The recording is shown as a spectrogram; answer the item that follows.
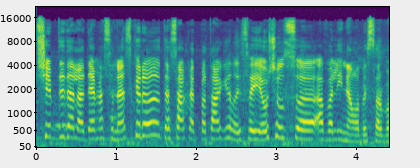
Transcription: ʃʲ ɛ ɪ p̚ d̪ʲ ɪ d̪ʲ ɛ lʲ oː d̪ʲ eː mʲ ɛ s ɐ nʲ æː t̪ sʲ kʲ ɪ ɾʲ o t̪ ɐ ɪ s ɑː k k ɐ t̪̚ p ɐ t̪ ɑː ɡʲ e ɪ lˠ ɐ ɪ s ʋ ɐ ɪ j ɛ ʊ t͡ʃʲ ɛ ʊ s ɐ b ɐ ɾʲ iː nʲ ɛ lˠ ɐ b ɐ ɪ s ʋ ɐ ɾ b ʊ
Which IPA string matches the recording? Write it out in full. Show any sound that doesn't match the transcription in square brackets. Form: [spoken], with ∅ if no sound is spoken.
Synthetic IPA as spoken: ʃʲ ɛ ɪ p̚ d̪ʲ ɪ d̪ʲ ɛ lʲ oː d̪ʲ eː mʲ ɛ s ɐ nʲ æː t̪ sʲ kʲ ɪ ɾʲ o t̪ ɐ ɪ s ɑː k k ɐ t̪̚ p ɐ t̪ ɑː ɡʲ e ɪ lˠ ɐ ɪ s ʋ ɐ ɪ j ɛ ʊ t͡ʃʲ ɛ ʊ s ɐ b ɐ [lʲ] iː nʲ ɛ lˠ ɐ b ɐ ɪ s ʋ ɐ ɾ b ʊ

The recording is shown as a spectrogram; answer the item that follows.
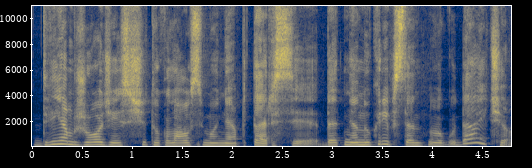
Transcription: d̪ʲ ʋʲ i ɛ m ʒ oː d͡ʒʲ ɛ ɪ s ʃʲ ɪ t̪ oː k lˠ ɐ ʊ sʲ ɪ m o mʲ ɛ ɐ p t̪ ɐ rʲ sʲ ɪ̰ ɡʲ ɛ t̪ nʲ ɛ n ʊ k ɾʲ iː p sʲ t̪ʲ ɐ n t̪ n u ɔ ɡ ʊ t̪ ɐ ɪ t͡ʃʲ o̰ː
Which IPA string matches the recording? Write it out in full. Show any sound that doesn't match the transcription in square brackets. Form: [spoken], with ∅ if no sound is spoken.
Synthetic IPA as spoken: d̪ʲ ʋʲ i ɛ m ʒ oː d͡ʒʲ ɛ ɪ s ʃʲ ɪ t̪ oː k lˠ ɐ ʊ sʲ ɪ m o [nʲ] ɛ ɐ p t̪ ɐ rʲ sʲ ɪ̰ [bʲ] ɛ t̪ nʲ ɛ n ʊ k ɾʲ iː p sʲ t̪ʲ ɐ n t̪ n u ɔ ɡ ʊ [d̪] ɐ ɪ t͡ʃʲ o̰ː

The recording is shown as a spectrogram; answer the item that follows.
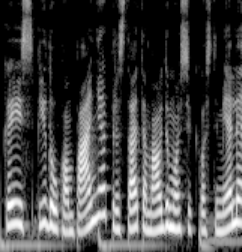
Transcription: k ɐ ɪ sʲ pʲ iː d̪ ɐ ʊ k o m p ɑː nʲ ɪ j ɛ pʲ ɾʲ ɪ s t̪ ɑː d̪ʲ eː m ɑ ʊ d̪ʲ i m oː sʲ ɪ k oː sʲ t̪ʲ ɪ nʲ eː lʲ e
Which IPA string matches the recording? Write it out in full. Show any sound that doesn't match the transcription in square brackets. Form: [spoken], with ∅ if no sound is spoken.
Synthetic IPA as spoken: k ɐ ɪ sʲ pʲ iː d̪ ɐ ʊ k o m p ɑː nʲ ɪ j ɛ pʲ ɾʲ ɪ s t̪ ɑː [t̪ʲ] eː m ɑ ʊ d̪ʲ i m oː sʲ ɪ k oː sʲ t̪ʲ ɪ [mʲ] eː lʲ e

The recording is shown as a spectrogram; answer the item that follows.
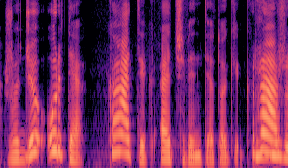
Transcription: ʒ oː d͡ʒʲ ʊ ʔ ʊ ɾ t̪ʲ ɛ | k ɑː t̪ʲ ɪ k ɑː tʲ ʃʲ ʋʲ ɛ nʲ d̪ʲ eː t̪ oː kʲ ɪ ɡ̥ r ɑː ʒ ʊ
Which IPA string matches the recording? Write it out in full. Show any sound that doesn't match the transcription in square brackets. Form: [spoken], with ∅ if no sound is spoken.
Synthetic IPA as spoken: ʒ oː d͡ʒʲ ʊ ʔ ʊ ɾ t̪ʲ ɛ | k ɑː t̪ʲ ɪ k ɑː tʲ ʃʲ ʋʲ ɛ nʲ [t̪ʲ] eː t̪ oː kʲ ɪ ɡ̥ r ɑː ʒ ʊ

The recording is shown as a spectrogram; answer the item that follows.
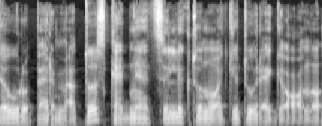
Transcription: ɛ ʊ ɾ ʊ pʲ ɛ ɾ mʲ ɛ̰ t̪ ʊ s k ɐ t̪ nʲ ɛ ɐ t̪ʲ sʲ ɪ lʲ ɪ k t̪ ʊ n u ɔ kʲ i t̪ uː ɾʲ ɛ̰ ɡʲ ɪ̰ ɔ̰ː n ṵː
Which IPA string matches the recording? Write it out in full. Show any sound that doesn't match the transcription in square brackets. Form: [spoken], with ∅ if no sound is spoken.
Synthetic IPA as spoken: ɛ ʊ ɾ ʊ pʲ ɛ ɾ mʲ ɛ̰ t̪ ʊ s k ɐ t̪ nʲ ɛ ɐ t̪ʲ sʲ ɪ lʲ ɪ k t̪ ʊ n u ɔ kʲ [ɪ] t̪ uː ɾʲ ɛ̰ ɡʲ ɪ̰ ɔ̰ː n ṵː

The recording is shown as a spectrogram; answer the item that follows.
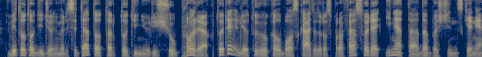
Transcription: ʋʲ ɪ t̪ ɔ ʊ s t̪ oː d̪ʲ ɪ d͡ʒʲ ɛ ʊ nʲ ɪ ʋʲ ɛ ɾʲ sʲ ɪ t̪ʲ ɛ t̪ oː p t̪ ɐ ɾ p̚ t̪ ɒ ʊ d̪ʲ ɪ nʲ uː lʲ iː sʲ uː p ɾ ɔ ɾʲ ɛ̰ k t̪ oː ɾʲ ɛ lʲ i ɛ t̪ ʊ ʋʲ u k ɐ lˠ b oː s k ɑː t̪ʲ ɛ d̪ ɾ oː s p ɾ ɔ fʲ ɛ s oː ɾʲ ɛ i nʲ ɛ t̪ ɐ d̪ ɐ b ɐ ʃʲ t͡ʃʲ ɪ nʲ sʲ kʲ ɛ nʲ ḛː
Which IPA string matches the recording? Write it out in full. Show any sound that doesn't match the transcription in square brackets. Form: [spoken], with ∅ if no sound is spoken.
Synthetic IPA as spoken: ʋʲ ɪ t̪ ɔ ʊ [∅] t̪ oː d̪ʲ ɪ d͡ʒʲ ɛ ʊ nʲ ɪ ʋʲ ɛ ɾʲ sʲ ɪ t̪ʲ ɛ t̪ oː p t̪ ɐ ɾ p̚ t̪ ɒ ʊ [t̪ʲ] ɪ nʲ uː [ɾʲ] iː [ʃʲ] uː p ɾ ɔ ɾʲ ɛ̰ k t̪ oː ɾʲ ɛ lʲ i ɛ t̪ ʊ ʋʲ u k ɐ lˠ b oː s k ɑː t̪ʲ ɛ d̪ ɾ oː s p ɾ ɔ fʲ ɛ s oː ɾʲ ɛ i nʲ ɛ t̪ ɐ d̪ ɐ b ɐ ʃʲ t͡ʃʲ ɪ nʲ sʲ kʲ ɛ nʲ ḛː

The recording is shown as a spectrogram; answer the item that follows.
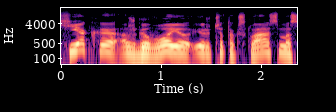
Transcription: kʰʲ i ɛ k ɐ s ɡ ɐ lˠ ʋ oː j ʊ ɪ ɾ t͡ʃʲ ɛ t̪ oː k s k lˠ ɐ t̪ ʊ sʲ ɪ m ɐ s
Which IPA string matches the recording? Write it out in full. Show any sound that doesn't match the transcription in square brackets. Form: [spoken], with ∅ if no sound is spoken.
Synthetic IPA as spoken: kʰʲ i ɛ k ɐ [ʃ] ɡ ɐ lˠ ʋ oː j ʊ ɪ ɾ t͡ʃʲ ɛ t̪ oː k s k lˠ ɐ [∅] ʊ sʲ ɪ m ɐ s

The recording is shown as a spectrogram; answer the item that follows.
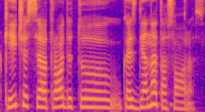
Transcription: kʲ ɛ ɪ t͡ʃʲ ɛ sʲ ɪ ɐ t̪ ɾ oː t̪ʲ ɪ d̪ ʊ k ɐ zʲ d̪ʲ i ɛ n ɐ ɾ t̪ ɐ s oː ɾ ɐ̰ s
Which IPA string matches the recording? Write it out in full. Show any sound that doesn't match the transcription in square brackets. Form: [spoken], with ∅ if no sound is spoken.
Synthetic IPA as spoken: kʲ ɛ ɪ t͡ʃʲ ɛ sʲ ɪ ɐ t̪ ɾ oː [d̪ʲ] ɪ [t̪] ʊ k ɐ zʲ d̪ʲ i ɛ n ɐ [∅] t̪ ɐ s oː ɾ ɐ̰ s

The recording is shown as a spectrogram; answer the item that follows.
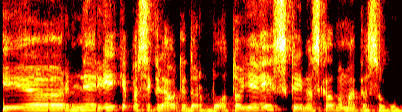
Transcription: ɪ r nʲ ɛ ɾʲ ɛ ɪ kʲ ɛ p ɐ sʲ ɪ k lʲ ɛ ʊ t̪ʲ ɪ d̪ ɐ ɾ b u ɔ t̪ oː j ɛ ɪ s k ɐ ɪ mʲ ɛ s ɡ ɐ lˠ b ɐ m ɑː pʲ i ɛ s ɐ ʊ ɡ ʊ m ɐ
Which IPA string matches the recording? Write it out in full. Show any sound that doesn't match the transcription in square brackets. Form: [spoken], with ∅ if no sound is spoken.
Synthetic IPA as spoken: ɪ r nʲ ɛ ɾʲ ɛ ɪ kʲ ɛ p ɐ sʲ ɪ k lʲ ɛ ʊ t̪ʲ ɪ d̪ ɐ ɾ b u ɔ t̪ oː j ɛ ɪ s k ɐ ɪ mʲ ɛ s [k] ɐ lˠ b ɐ m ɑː pʲ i ɛ s ɐ ʊ ɡ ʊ m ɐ

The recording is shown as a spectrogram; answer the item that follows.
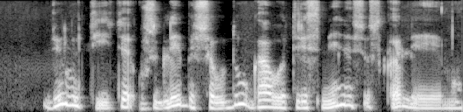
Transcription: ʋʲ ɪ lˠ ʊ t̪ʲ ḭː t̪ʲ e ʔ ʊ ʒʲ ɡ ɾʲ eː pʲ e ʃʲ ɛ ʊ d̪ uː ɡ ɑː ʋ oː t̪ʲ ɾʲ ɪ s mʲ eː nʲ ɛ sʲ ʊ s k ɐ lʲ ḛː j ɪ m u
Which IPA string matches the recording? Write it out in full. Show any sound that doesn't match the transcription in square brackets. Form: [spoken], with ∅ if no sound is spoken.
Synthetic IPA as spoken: ʋʲ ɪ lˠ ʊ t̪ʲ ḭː t̪ʲ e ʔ ʊ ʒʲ ɡ [lʲ] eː [bʲ] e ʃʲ ɛ ʊ d̪ uː ɡ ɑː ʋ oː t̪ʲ ɾʲ ɪ s mʲ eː nʲ ɛ sʲ ʊ s k ɐ lʲ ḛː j ɪ m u

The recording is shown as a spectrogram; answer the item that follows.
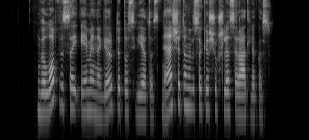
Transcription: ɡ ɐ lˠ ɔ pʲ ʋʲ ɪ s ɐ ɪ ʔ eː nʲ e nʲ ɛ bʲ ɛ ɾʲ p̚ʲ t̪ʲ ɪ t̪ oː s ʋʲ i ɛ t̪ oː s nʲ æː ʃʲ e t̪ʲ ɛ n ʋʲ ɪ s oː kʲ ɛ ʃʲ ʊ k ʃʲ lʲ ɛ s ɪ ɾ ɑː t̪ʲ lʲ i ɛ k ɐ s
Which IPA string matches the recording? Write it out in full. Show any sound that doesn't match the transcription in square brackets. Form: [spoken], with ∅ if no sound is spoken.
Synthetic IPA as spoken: ɡ ɐ lˠ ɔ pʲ ʋʲ ɪ s ɐ ɪ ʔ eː [mʲ] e nʲ ɛ [ɡʲ] ɛ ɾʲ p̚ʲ t̪ʲ ɪ t̪ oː s ʋʲ i ɛ t̪ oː s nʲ æː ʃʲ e t̪ʲ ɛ n ʋʲ ɪ s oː kʲ ɛ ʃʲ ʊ k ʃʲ lʲ ɛ s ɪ ɾ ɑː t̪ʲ lʲ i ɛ k ɐ s

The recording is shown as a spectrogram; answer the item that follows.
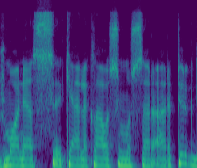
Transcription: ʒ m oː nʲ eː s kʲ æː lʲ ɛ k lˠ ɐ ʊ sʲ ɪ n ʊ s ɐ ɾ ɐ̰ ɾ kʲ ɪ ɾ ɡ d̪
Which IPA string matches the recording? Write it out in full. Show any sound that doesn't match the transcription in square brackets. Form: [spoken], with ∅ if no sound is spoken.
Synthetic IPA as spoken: ʒ m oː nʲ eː s kʲ æː lʲ ɛ k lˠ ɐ ʊ sʲ ɪ [m] ʊ s ɐ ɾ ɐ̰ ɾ [pʲ] ɪ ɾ ɡ d̪

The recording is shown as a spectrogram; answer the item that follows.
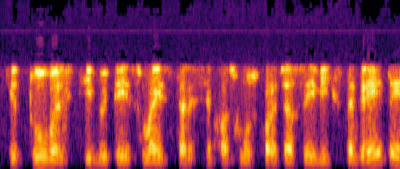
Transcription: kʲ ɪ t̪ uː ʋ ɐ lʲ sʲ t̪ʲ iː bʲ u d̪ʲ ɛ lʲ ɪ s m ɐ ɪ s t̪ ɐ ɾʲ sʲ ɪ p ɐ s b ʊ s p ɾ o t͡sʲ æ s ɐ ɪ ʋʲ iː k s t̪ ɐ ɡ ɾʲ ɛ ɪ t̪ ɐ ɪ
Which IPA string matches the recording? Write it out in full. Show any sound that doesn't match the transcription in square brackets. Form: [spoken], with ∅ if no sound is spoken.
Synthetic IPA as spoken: kʲ ɪ t̪ uː ʋ ɐ lʲ sʲ t̪ʲ iː bʲ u [t̪ʲ] ɛ [∅] ɪ s m ɐ ɪ s t̪ ɐ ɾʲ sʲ ɪ p ɐ s [m] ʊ s p ɾ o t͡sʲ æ s ɐ ɪ ʋʲ iː k s t̪ ɐ ɡ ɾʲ ɛ ɪ t̪ ɐ ɪ

